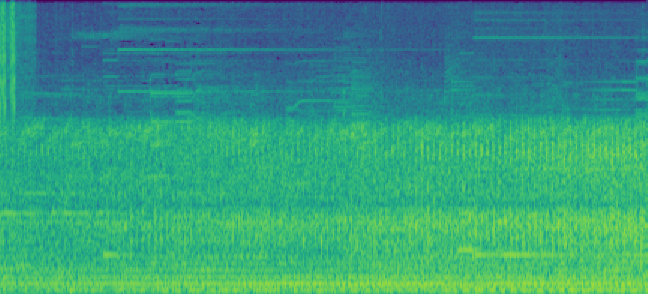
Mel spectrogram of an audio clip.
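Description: Cartoon sound effect of a small helicopter-style rotor whirring with a fast flutter, growing steadily louder as the propeller-topped robot flies.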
